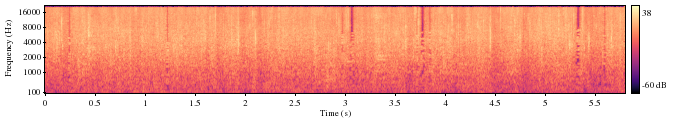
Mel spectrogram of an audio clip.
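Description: Dense, steady patter of marble-sized hail striking a balcony nearby during a monsoon storm, a continuous loud clatter with no voices.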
